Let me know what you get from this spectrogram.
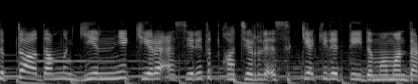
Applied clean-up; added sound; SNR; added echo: none; none; none; none.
